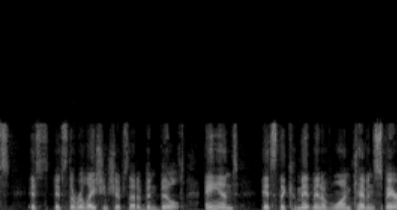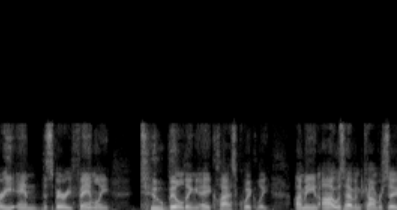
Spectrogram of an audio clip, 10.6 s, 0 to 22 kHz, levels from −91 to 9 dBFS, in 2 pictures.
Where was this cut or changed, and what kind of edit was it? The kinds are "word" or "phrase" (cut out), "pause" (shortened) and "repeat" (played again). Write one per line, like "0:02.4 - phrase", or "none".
none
